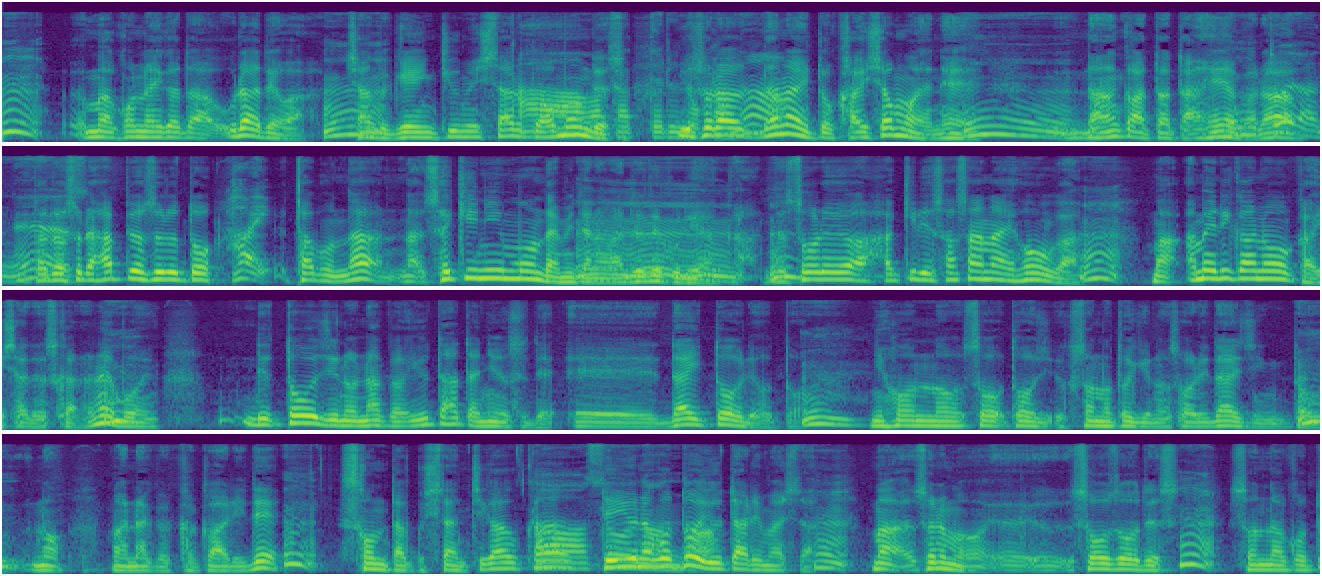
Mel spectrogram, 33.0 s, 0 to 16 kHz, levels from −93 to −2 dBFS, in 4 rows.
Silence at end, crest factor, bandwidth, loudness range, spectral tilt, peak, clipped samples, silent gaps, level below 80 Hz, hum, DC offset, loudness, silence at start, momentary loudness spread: 0 s; 18 dB; 12.5 kHz; 5 LU; -6.5 dB/octave; -2 dBFS; under 0.1%; none; -56 dBFS; none; under 0.1%; -20 LUFS; 0 s; 9 LU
